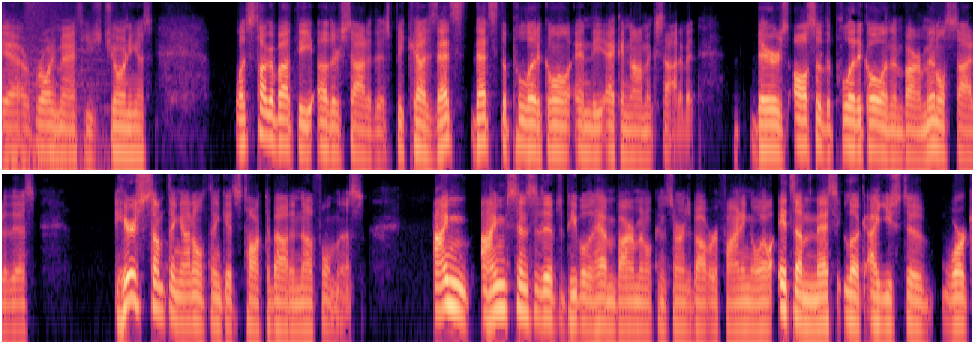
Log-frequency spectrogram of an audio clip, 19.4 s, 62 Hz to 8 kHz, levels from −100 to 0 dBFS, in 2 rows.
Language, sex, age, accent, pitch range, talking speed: English, male, 30-49, American, 100-125 Hz, 200 wpm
